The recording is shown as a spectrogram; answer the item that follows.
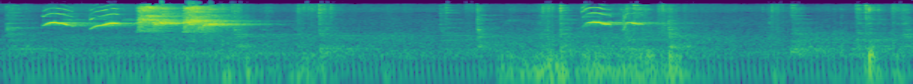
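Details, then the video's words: Cinereous tit (glatik batu), used as a lure for training birds, calls a pair of high whistled notes, then a harsh rustling burst. A further whistle follows among low background rumble. "SUARA BURUNG GLATIK BATU MASTERAN AMPUH"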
